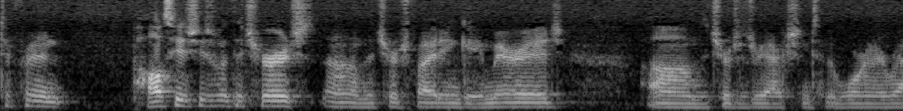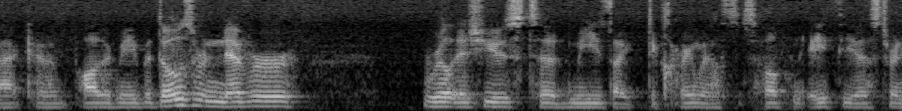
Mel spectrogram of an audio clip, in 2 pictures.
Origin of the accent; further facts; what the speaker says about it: Sandy, Utah, United States; now in Orem, United States; Grew up in Sandy, Utah for the most part.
